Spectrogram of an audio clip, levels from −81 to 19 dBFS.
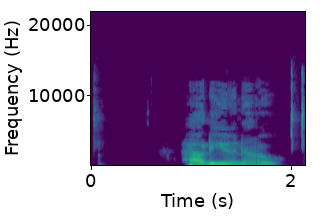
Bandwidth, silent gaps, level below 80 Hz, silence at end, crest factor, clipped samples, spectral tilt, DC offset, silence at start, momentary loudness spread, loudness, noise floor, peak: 14.5 kHz; none; -64 dBFS; 0 s; 20 dB; under 0.1%; -4.5 dB/octave; under 0.1%; 0.9 s; 12 LU; -22 LUFS; -70 dBFS; -4 dBFS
